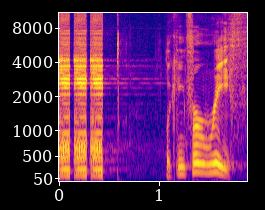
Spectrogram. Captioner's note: buzzing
